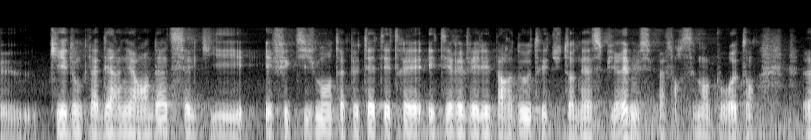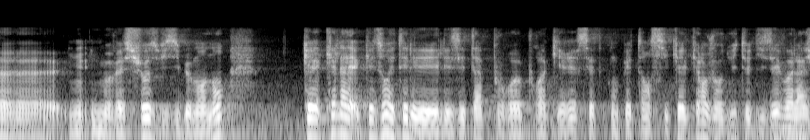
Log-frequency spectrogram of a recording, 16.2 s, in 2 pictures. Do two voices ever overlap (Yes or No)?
No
